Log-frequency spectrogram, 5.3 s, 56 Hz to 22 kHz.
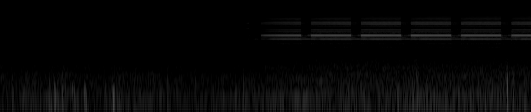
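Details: Damaged Huanan X79 Deluxe motherboard with a 650 W PSU, 4×8 GB PC3-10600R RAM and an Intel Xeon E5-2603 won't start. It gives a steady run of short high beeps, about two per second, with nothing else running.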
